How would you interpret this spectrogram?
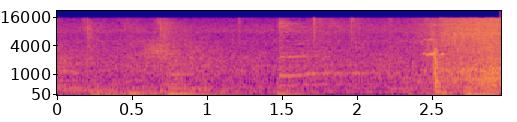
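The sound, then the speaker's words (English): A truck engine rumbles low and uneven, with heavy thumps and a jolting surge near the end as the truck, just shifted into first gear, lurches forward and stalls. No one speaks. “The truck lurches forward and stalls.”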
